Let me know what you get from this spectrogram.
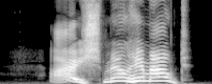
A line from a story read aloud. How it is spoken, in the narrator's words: she shrieked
